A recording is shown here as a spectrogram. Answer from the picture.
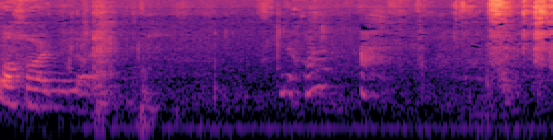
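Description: A child's voice making short wordless sounds: one drawn-out sound in the first second, then a couple of faint short ones, and a brief breathy hiss near the end.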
